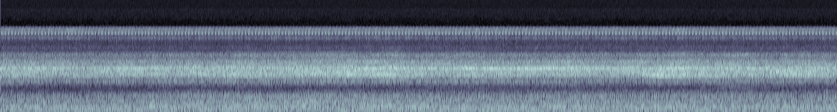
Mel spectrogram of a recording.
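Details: Steady broadband rumble and hiss, like traffic or machinery, runs unbroken with no animal call heard.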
